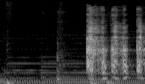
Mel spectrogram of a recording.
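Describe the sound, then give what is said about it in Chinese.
A short cluster of coughs: a faint throaty hack, then three loud, harsh bursts in quick, uneven succession, with no talking over them. “老师，老师，这时候转过身，用袖子挡住咳嗽声。”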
